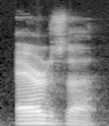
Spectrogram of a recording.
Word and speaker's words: Erza: a huge crush on erza i guess it's supposed to be a name like her name is supposed to be elsa elsa scarlet but since it's like japanese they pronounce it erza so he was like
